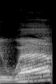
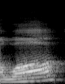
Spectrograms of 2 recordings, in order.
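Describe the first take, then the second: First: "wa" said light and unemphatic, loud and slow; thin wa. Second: "wa" said heavy and emphatic, as the wrong version. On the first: Teacher showing students the correct thin wa. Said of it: "c'est aminci". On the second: Teacher showing students the wrong heavy wa. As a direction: give the mistaken, thick "wa". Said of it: "donc c'est wa, pas wa". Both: Shown as a demonstration.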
